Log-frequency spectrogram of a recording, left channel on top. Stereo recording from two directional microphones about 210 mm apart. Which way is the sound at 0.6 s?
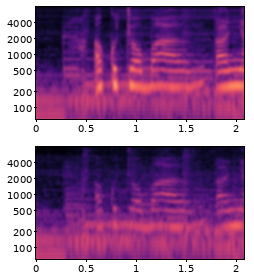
45° left (ahead or behind).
